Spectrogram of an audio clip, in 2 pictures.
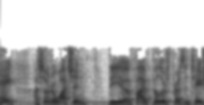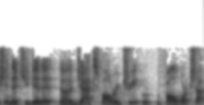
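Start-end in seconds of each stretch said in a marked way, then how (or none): none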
